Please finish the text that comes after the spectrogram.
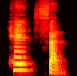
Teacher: When we make a word sunlight, two words are combined together, 해 and 살, and 사이시옷 is added, so it becomes 햇살. When we read it, 시옷 in the second letter becomes stronger, and 받침 시옷 is dropped.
